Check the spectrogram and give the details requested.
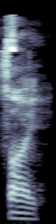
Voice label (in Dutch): "цай", Ossetisch; thee-in-andere-talen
